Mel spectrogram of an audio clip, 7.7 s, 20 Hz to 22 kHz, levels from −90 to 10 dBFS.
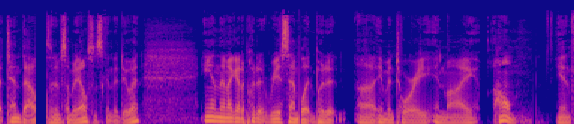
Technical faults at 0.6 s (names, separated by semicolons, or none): Bluetooth stall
